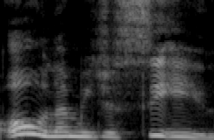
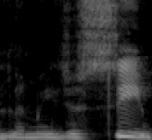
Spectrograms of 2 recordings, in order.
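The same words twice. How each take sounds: First: Said in the usual way. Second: "let me just see" said much softer; quiet aside. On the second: Retold or imitated. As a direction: drop to a muttered aside. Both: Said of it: "I go".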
